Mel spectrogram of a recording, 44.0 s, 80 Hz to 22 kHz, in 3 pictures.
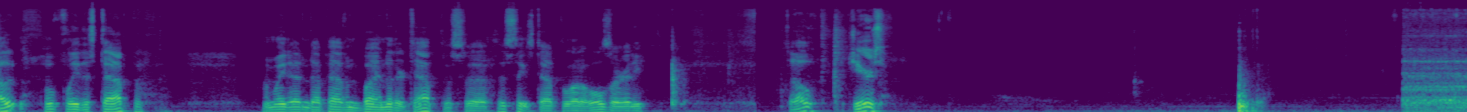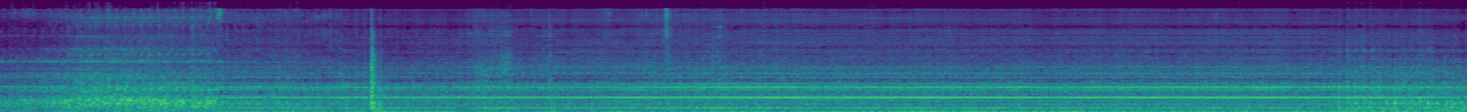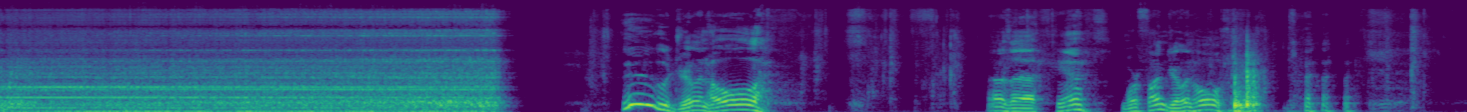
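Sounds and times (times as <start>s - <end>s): metal lathe drilling metal: 14.0s - 34.5s.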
